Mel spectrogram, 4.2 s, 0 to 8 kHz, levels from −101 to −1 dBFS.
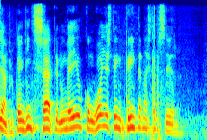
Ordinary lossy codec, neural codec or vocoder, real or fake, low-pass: AAC, 48 kbps; codec, 16 kHz, 4 kbps, FreqCodec, larger model; fake; 7.2 kHz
